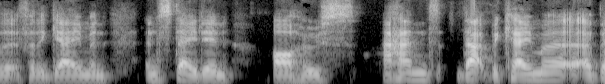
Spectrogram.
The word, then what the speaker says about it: Aarhus: But if you want to rehearse it, it's Aarhus. – Aarhus.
